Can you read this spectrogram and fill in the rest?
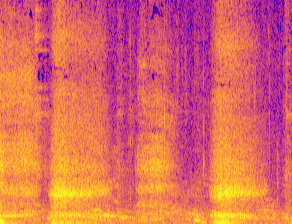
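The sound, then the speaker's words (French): Loud, exaggerated breathing in heavy gasping bursts, like two people panting in unison in a mock panic attack with hyperventilation. Strong inhales and exhales come about every second and a half, with no speech. “vas-y, respire en même temps que moi.”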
